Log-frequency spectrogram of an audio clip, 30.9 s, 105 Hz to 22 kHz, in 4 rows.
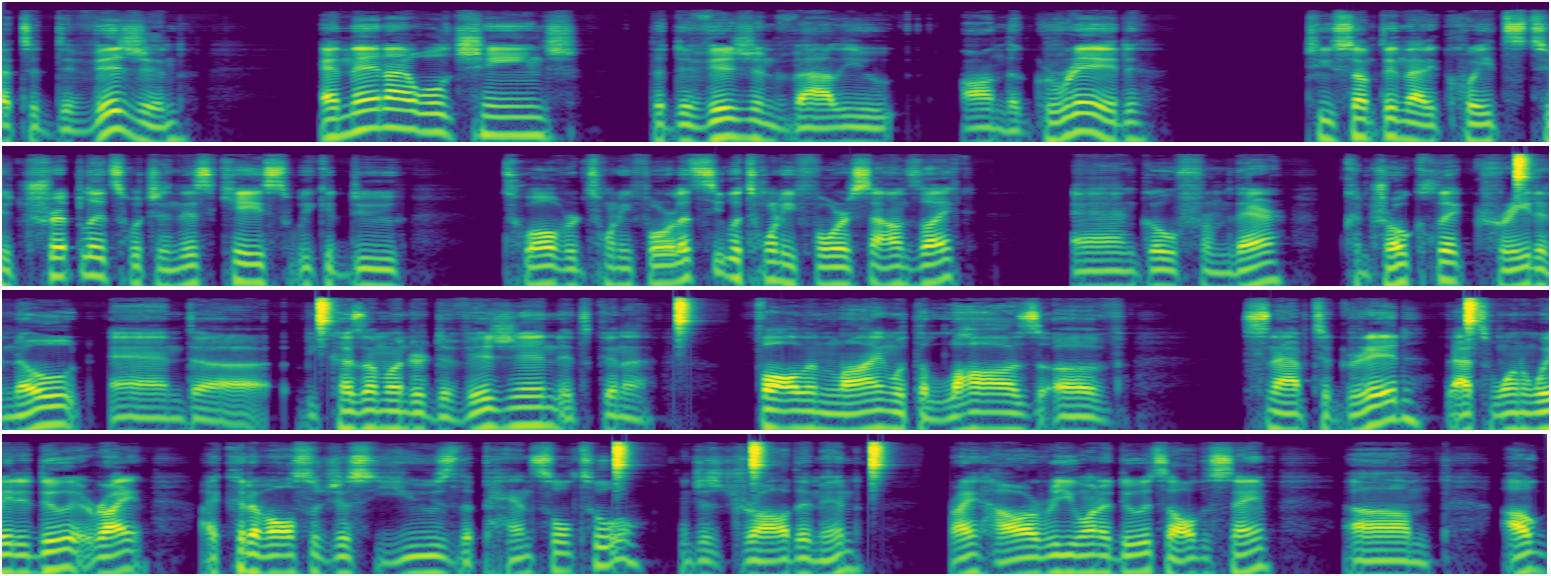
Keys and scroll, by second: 1.6 ctrl+alt+super+m, 3.6 ctrl+alt+super+m, 13.9 ctrl+alt+super+m, 24.3 super+z, 24.9 super+z.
